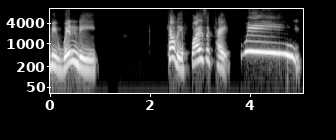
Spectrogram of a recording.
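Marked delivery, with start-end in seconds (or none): 3.8-5.0 put-on high, delighted squeal of a kid; playful whee. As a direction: sing out the joy of a flying kite. Kite flying exclamation in story.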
